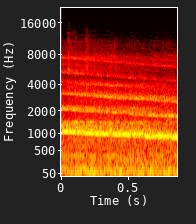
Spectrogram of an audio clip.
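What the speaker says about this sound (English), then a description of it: "There has to be a darn siren getting closer and closer." A New York Presbyterian ambulance siren wails in a steady, loud, sustained tone close by on a New York City street, with no voices over it.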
